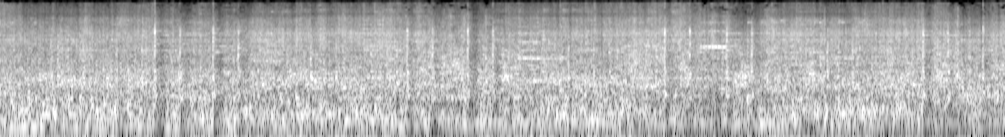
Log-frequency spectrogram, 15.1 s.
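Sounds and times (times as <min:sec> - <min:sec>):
train wheels rumbling on rail: 0:00.0 - 0:15.0
high wheel squeals: 0:07.6 - 0:08.5, 0:09.7 - 0:13.0.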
